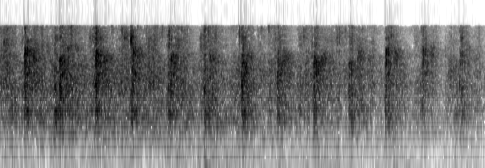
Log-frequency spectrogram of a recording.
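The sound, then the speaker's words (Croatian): An audience claps for a table tennis player at a sports awards ceremony. The applause is steady and fairly loud, with dense, irregular hand claps that swell in small waves for about five seconds. “Još jednom aplauz za stonotenisera Filipa Radovića.”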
